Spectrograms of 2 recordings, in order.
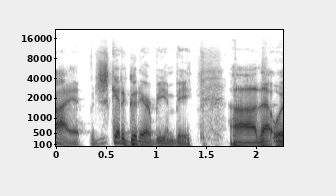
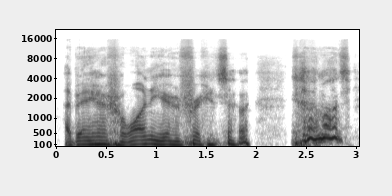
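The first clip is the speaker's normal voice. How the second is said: mock exasperation; 3 dB louder than usual. Imagines a viewer counting months wearily.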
